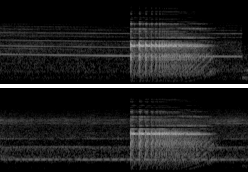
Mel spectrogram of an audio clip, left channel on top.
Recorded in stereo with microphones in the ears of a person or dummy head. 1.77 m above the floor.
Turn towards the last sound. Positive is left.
turn(degrees=15)  # may be behind; listen again after turning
